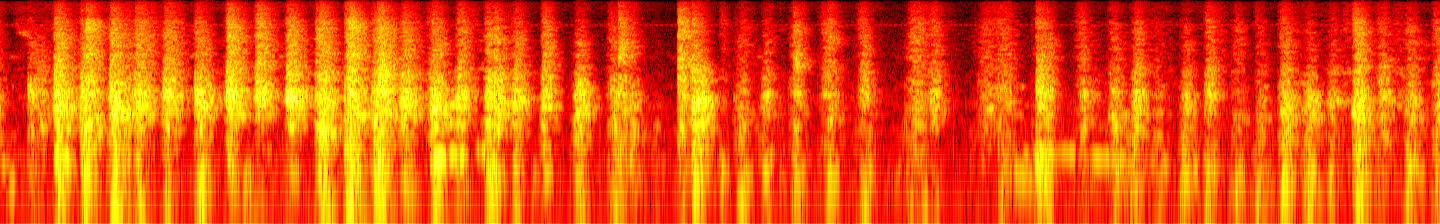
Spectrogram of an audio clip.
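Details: Cavalier King Charles Spaniel puppies raised indoors, playing together in the house; a dense run of short, sharp yips and barks, about three per second, with brief tonal whining notes and scuffling between bursts.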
